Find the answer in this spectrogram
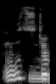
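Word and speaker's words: Worcester: You got to pronounce it right. Worster, Massachusetts.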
